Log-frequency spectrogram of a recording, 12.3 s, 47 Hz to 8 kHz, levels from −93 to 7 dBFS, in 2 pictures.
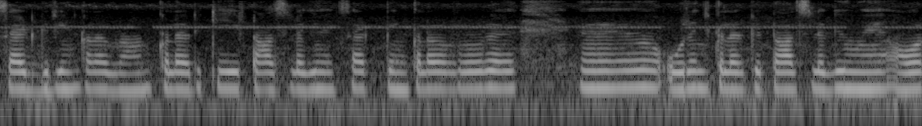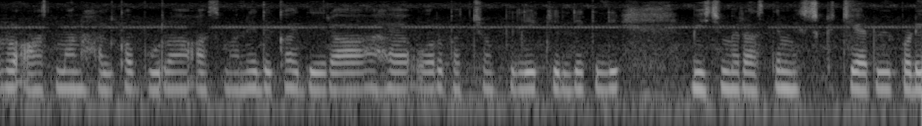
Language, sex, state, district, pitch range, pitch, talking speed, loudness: Hindi, female, Chhattisgarh, Rajnandgaon, 210-215 Hz, 215 Hz, 215 wpm, -37 LUFS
